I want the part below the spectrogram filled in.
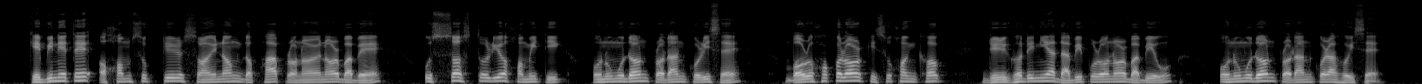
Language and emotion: Assamese, neutral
